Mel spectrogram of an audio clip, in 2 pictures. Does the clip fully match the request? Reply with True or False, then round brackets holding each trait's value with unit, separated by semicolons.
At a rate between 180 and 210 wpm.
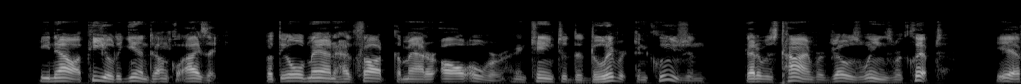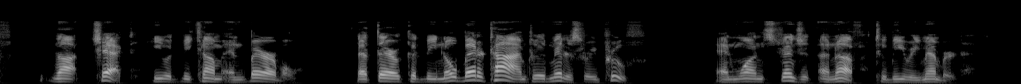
False (165 wpm)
